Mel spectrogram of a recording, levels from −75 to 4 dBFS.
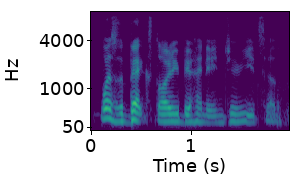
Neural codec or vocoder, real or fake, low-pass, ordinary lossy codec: codec, 24 kHz, 6 kbps, HILCodec; fake; 7.2 kHz; none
